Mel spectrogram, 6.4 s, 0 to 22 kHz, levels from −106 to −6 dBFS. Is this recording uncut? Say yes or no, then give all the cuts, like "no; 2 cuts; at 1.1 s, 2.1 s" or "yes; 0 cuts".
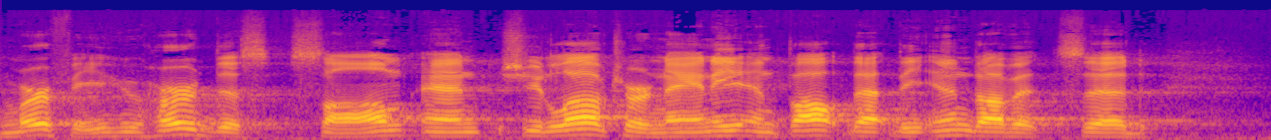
yes; 0 cuts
